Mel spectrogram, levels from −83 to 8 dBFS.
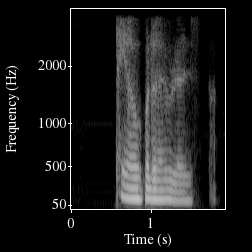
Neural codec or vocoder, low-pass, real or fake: codec, 16 kHz in and 24 kHz out, 0.8 kbps, FocalCodec, streaming, 65536 codes; 3.6 kHz; fake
